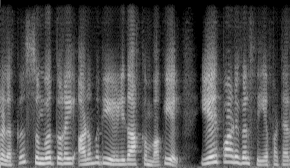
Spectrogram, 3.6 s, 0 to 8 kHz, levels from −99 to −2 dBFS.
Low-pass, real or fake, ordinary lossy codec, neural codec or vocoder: none; fake; none; codec, 16 kHz, about 1 kbps, DyCAST, with the encoder's durations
